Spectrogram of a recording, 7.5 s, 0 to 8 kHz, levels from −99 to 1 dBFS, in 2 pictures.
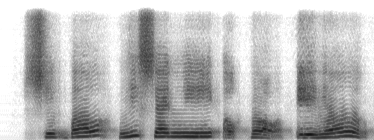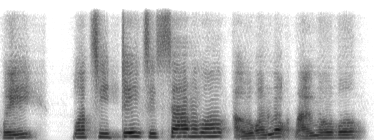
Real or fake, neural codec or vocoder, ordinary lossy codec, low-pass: fake; codec, 16 kHz, 0.5 kbps, FreqCodec, smaller model; none; 7.2 kHz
